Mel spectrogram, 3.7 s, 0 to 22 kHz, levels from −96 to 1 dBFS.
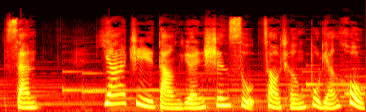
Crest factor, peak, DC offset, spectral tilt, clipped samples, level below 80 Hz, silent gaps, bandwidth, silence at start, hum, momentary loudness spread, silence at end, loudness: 16 dB; 0 dBFS; under 0.1%; -5 dB/octave; under 0.1%; -52 dBFS; none; 12 kHz; 0.05 s; none; 4 LU; 0 s; -16 LUFS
